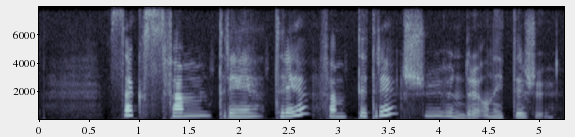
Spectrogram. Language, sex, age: Norwegian, female, 28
